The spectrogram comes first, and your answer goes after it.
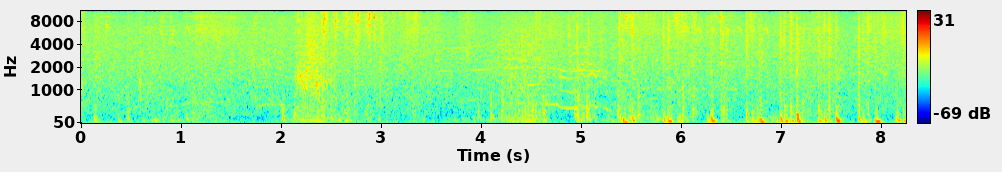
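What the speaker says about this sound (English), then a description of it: "Yes, I'll go get my horse." Horse hooves in a video game clip-clop in a steady rhythm with rustling ambience, growing louder and more distinct toward the end; faint voices murmur underneath.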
